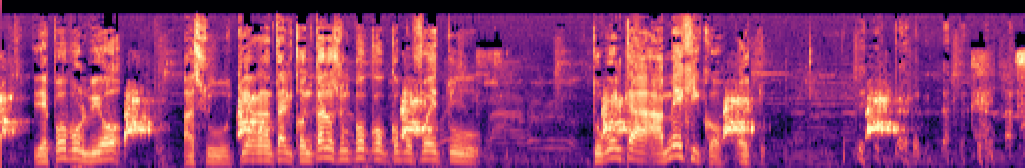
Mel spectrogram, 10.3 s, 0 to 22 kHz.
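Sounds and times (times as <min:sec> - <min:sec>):
small female dog barking and yipping at home: 0:00.0 - 0:00.3, 0:01.2 - 0:01.6, 0:04.0 - 0:04.3, 0:06.0 - 0:06.4, 0:07.2 - 0:07.6, 0:08.6 - 0:09.0
speech: 0:00.3 - 0:05.1, 0:05.9 - 0:07.7, 0:08.5 - 0:10.2
laughter: 0:08.4 - 0:10.2.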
